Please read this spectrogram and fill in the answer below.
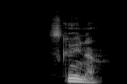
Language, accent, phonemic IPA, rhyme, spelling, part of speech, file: English, Australia, /skuːnə(ɹ)/, -uːnə(ɹ), schooner, noun, En-au-schooner.ogg
- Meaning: 1. A sailing ship with two or more masts, all with fore-and-aft sails; if two masted, having a foremast and a mainmast 2. A glass for drinking a large measure of sherry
